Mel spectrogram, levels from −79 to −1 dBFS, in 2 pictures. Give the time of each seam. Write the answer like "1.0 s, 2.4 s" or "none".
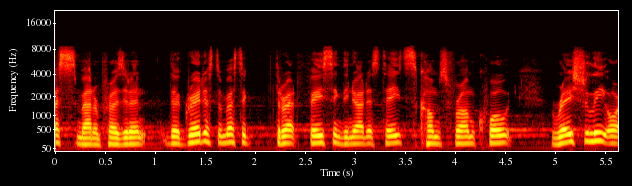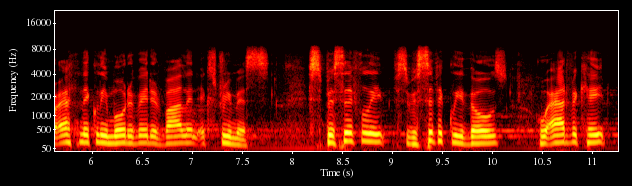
1.0 s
